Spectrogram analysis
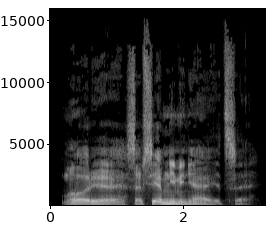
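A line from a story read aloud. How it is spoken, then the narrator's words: Thoughtful. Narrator (Russian): сообщил Хальгдаф задумчиво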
